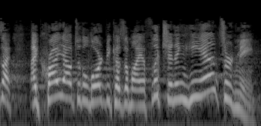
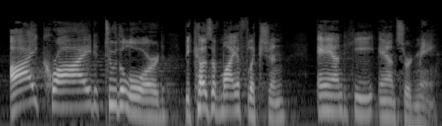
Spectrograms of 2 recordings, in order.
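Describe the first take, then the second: First: High, loud, astonished outburst; shocked. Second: Very slow, emphatic verse, settling at the end; deliberate scripture reading. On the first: Acted. Preacher voicing Jonah's prayer from the whale, shocked. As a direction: cry it out as if amazed God answered. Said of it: "with a little bit of a shock". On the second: Retold or imitated. Preacher reads Jonah's prayer to congregation, slow and deliberate. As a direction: read the verse out slowly, weighting each word. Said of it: "and he said".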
